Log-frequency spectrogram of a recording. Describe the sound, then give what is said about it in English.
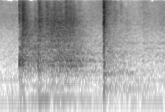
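A heavy object bangs inside a tumbling brand-new clothes dryer, in real time: a loud metallic clang, a rattling, ringing wash, then a second sharp bang about a second later, with no voices. “He sticks an object into this dryer and watch what happens.”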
